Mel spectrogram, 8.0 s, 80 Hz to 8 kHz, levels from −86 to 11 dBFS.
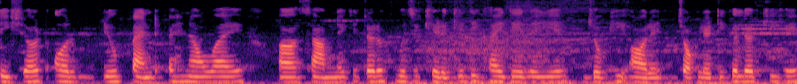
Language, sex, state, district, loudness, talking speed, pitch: Hindi, female, Uttar Pradesh, Muzaffarnagar, -18 LUFS, 190 wpm, 170 Hz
